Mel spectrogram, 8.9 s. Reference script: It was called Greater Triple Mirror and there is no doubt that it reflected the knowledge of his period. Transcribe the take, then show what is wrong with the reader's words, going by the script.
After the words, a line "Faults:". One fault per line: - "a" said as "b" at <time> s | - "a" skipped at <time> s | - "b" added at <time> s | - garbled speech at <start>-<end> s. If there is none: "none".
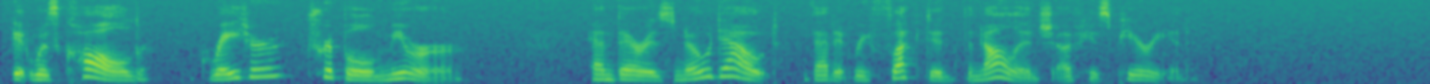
It was called Greater Triple Mirror and there is no doubt that it reflected the knowledge of his period.
Faults:
none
